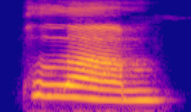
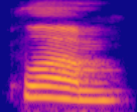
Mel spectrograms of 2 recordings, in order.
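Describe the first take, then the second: First: "Plum." said louder as one firm beat with a strong p; stressed beat. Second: Said in the usual way. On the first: Shown as a demonstration. Teacher stresses plum as one firm beat for the class. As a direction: punch "Plum." out as a single beat. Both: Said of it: "One syllable".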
